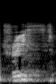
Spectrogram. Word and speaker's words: tryst: Okay, first one, Tryst. Okay, this word is bit much tricky. That's like, but here the pronunciation is easy.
